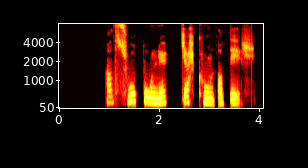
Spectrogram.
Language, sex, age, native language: Icelandic, female, 17, Icelandic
